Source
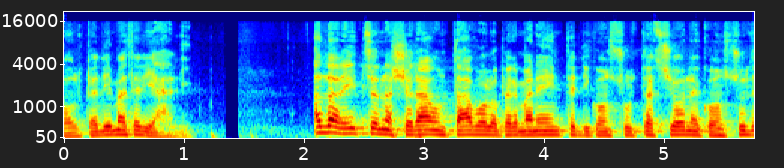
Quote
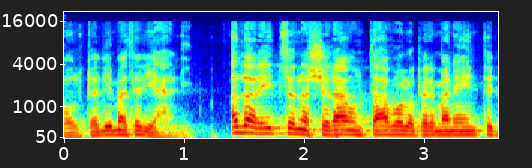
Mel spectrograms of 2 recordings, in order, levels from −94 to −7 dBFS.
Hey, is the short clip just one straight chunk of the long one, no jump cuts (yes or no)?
no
